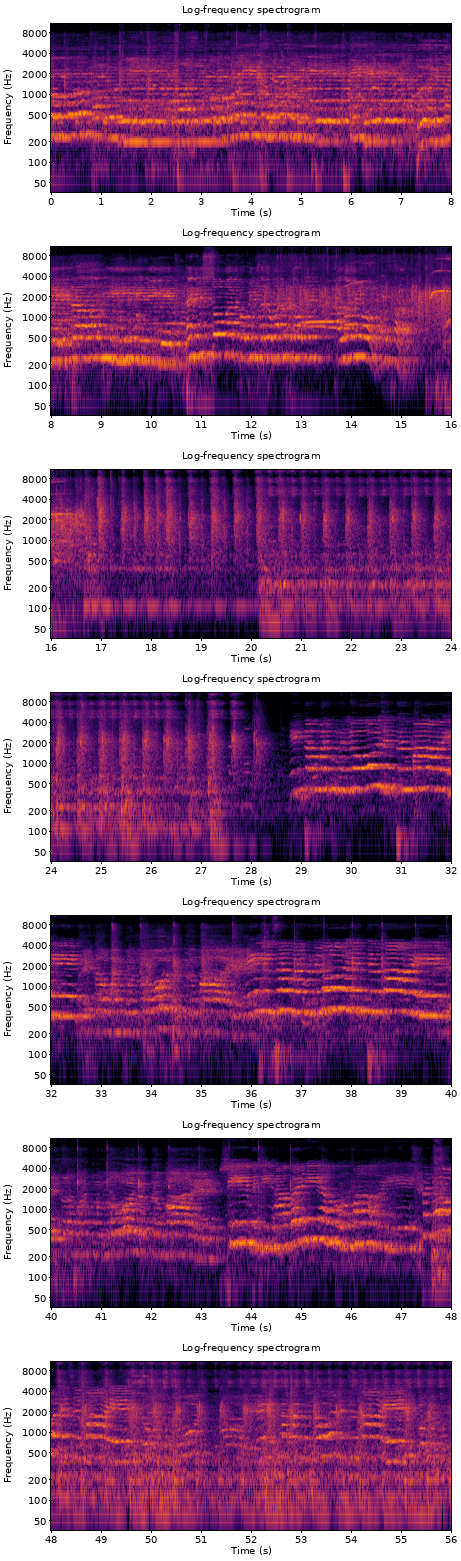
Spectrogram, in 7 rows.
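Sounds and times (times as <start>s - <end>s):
women singing: 0.0s - 10.8s, 28.8s - 56.0s
hand clapping: 14.9s - 28.7s, 33.2s - 43.1s, 48.2s - 56.0s
frame drum beat: 16.6s - 27.6s, 47.5s - 56.0s.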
